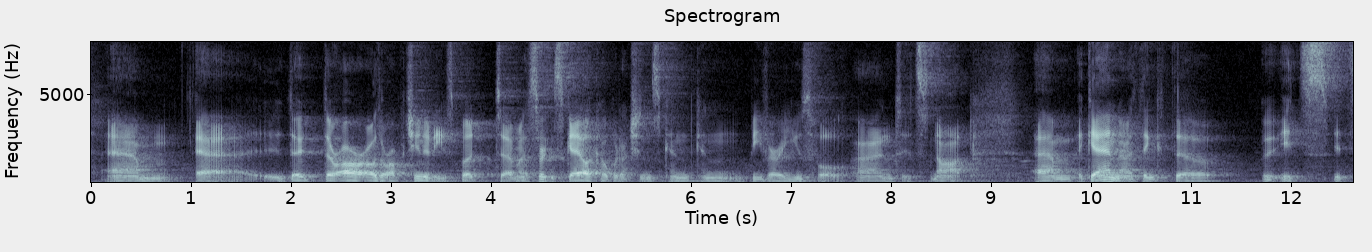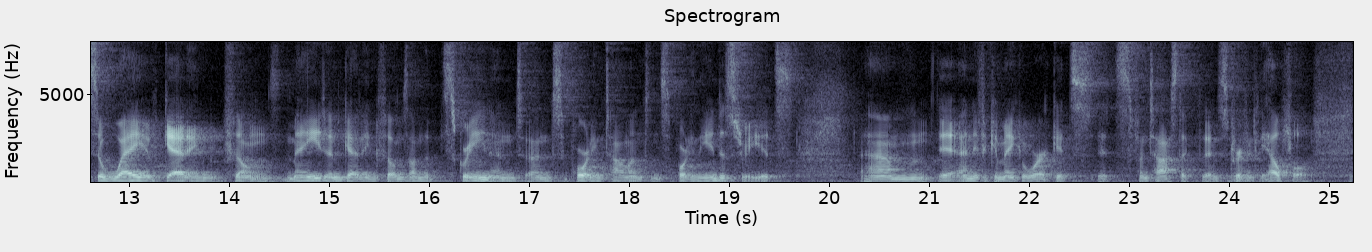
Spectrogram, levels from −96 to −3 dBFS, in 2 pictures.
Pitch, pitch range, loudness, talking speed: 90 Hz, 85-95 Hz, -30 LUFS, 155 wpm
